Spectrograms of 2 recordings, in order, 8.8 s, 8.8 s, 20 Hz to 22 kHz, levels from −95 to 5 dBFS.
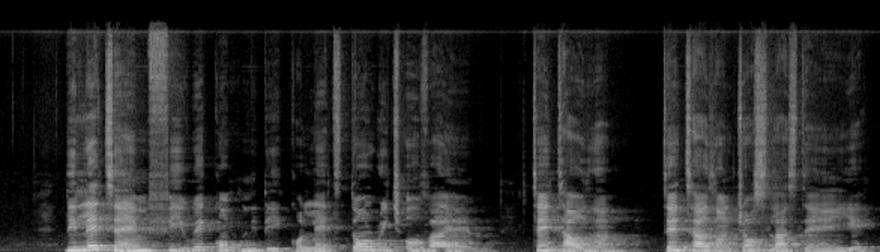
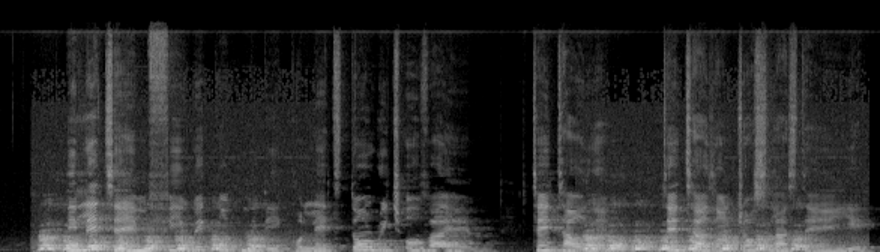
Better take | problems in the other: first | background sound (Bark); 3 dB above the speech

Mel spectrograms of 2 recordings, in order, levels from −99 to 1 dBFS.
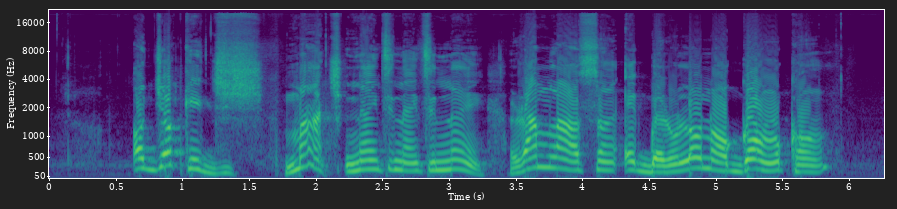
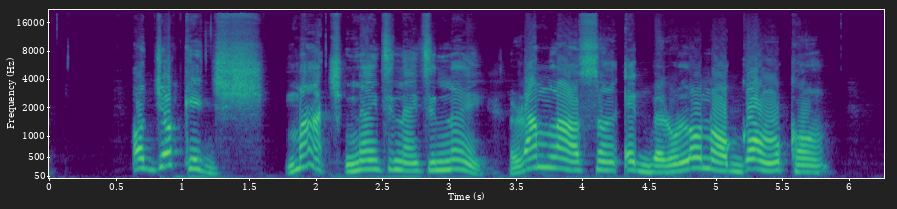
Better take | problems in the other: first | noise reduction (neural mask model DeepFilterNet 3)

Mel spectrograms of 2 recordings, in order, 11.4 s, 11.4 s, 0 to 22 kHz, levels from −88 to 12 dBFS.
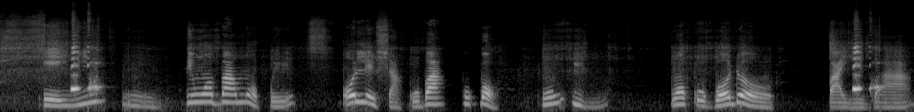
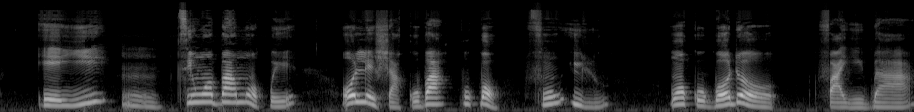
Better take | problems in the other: second | noise reduction (neural mask model RNNoise)

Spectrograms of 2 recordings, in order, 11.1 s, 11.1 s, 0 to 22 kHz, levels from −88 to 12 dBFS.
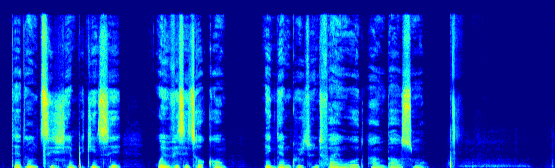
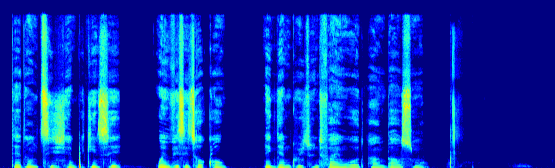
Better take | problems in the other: first | noise reduction (neural mask model Resemble Enhance denoiser)

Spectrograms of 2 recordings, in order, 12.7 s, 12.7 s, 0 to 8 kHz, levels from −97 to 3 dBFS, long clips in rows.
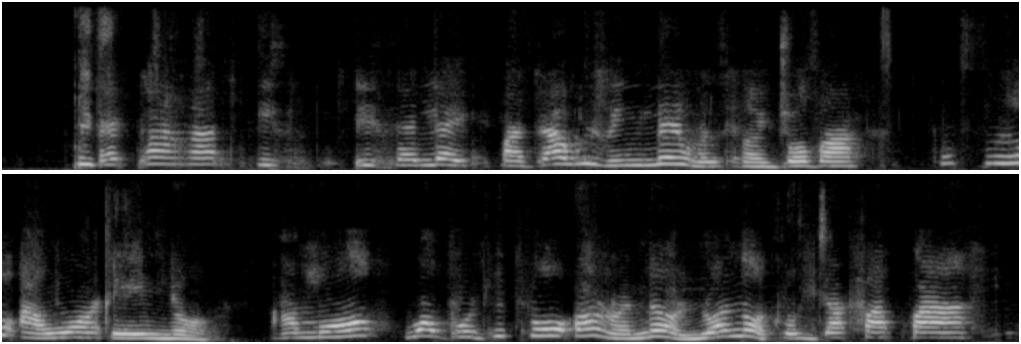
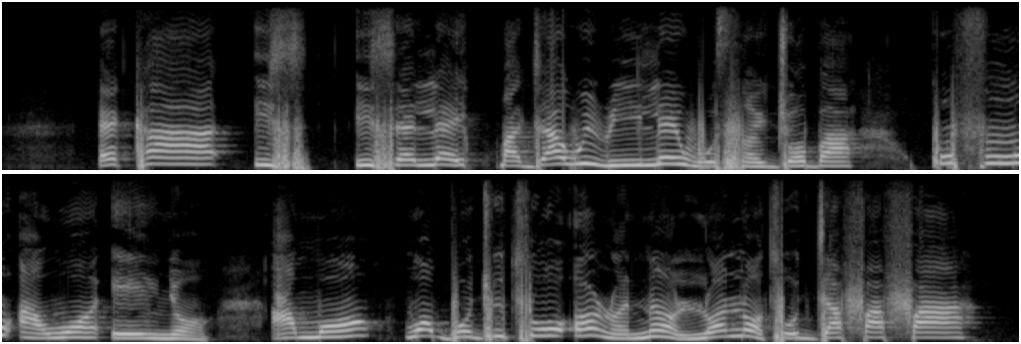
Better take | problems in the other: second | noise reduction (neural mask model DeepFilterNet 3)

